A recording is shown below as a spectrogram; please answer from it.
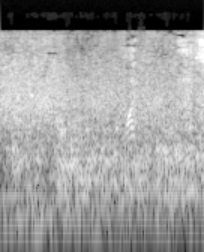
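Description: Low rolling rumble of thunder on a phone recording, swelling about half a second in and holding to the end, with faint voices over it.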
